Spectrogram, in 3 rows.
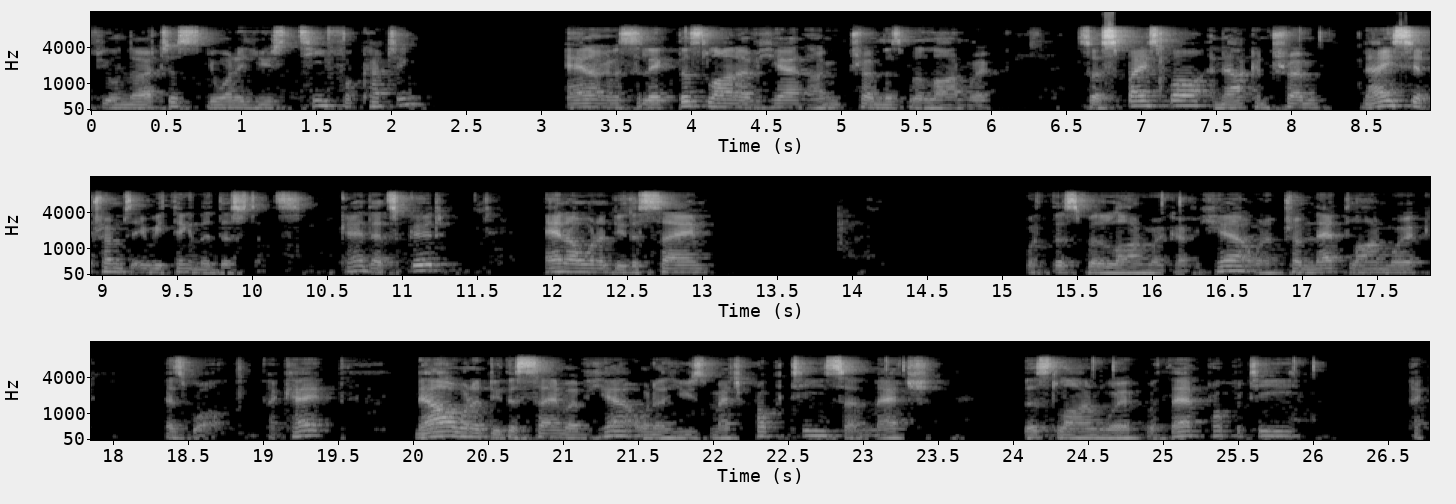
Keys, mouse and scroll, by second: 1.6 click, 4.0 click, 6.6 middle click, 12.2 click, 12.2 middle click, 16.1 click, 16.7 middle click, 16.7 middle click, 19.2-19.5 scroll, 23.2 click, 25.3 click, 26.0 click.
